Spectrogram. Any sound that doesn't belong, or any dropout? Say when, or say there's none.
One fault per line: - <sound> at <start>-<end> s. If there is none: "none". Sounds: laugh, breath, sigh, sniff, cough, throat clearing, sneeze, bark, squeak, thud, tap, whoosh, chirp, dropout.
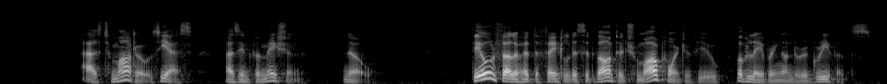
none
